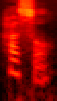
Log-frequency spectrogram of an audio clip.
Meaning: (verb) 1. To push someone roughly; to crowd; to jostle 2. To rush or hurry 3. To bundle; to stow something quickly 4. To con, swindle, or deceive, especially financially
- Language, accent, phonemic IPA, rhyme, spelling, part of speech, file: English, US, /ˈhʌsəl/, -ʌsəl, hustle, verb / noun, En-us-hustle.ogg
